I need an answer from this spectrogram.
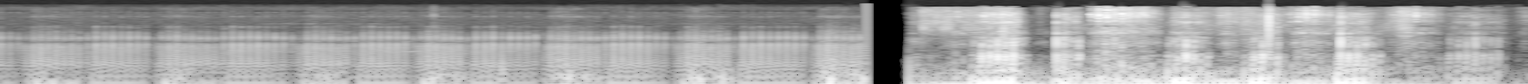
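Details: Pet cat's low purr with a gently throbbing rhythm, then an abrupt cut to a much louder, closer and rougher purring rumble filling the second half.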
